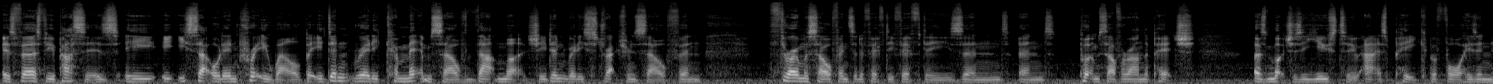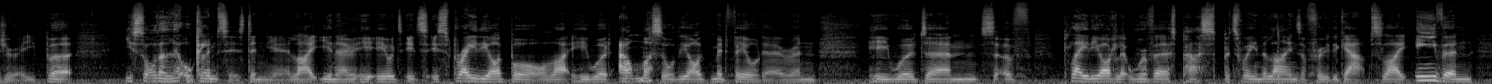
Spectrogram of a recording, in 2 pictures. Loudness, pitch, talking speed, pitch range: -28 LUFS, 120 Hz, 195 wpm, 110-130 Hz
